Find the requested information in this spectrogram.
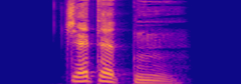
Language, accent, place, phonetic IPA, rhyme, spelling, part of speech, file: German, Germany, Berlin, [ˈd͡ʒɛtətn̩], -ɛtətn̩, jetteten, verb, De-jetteten.ogg
- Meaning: inflection of jetten: 1. first/third-person plural preterite 2. first/third-person plural subjunctive II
